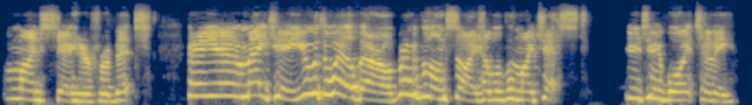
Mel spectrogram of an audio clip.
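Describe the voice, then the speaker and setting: A woman playing a gruff, suspicious old seaman captain in a radio play, with salty sailor talk and a bossy manner. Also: high-pitched, expressive, moderate pace, pushed and bright, rough recording. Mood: gruff, sizing up, then commanding.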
